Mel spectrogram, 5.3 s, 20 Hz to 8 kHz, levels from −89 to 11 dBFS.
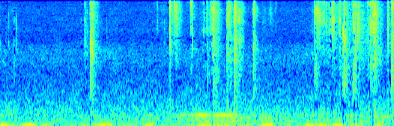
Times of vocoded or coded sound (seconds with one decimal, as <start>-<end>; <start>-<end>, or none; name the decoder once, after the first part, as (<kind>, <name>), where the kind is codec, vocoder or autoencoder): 0.8-1.5 (vocoder, BigVGAN v2); 4.5-5.3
